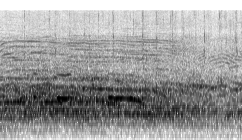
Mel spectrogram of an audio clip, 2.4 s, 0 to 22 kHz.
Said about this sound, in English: So Philistine army, start running in place with fear on your face. And verse 52, the men of Israel and Judah rose with a shout and pursued the Philistines as far as Gath and the gates of Ekron. So you start running and shouting really loud as you do.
